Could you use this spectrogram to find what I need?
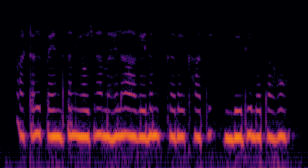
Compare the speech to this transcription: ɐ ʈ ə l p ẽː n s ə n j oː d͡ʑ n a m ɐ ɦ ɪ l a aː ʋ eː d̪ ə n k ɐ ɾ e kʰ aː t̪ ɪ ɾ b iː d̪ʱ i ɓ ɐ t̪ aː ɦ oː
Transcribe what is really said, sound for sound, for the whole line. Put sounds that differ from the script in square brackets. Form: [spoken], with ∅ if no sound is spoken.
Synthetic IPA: ɐ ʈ ə l p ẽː n s ə n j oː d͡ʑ n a m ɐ ɦ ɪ l a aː ʋ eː d̪ ə n k ɐ ɾ e kʰ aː t̪ ɪ ɾ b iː d̪ʱ i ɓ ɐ t̪ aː ɦ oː

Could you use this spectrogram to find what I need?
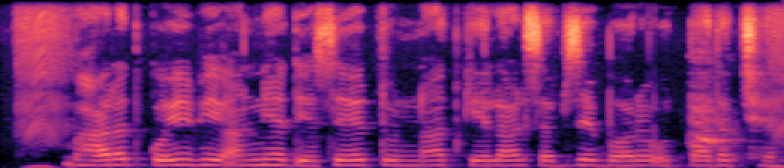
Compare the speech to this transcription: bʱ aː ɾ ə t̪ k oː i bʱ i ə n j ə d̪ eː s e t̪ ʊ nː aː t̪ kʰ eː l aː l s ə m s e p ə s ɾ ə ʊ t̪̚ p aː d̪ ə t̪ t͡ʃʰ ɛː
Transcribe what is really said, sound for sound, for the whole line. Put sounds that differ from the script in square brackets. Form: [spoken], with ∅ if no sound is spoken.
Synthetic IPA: bʱ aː ɾ ə t̪ k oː i bʱ i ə n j ə d̪ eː s e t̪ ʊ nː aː t̪ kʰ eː l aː [ɾ] s ə [b] s e [b] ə [∅] ɾ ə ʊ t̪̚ p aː d̪ ə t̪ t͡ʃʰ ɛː

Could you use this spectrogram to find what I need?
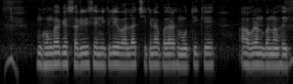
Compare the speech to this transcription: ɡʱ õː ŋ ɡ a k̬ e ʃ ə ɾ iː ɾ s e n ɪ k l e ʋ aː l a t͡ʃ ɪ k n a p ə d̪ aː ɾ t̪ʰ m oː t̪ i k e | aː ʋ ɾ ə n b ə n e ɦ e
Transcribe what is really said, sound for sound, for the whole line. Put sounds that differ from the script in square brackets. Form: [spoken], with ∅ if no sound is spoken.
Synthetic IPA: ɡʱ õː ŋ ɡ a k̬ e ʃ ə ɾ iː ɾ s e n ɪ k l e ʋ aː l a t͡ʃ ɪ k n a p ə d̪ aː ɾ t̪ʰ m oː t̪ i k e | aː ʋ ɾ ə n b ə n [a] ɦ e

